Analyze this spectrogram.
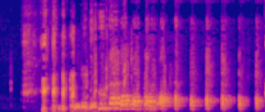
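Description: Someone gargles a drink, a wet, bubbling gurgle that runs steadily for about two seconds, then breaks into several short, choppy gurgles.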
